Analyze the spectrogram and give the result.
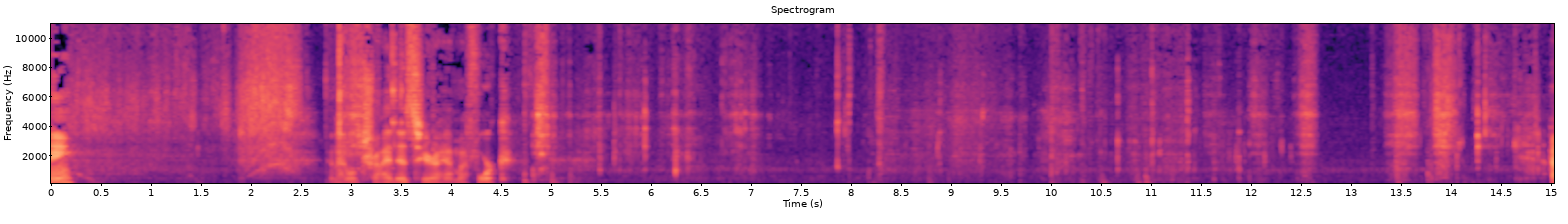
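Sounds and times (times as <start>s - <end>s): faint chewing: 4.8s - 15.0s.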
